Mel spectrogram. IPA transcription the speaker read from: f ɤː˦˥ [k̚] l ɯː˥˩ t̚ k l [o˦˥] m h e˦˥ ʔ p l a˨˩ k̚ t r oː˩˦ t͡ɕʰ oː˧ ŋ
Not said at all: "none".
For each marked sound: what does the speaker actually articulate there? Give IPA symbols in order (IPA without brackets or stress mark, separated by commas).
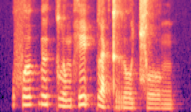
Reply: k̚, o˦˥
